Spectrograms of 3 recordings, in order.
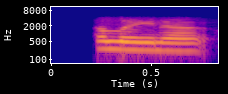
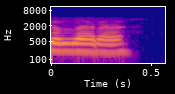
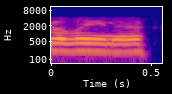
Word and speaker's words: Elena: Elena, or in Spanish it's Elena, but Elena.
